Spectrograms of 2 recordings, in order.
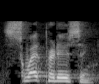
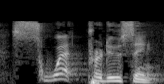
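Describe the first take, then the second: First: Sweat hit first, producing falls away; stress on Sweat. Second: Sweat producing drawn out, each word weighted, falling at the end; slow stress on sweat producing. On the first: Preacher to church, repeating the phrase with stress on Sweat. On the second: Preacher to church, stressing the key phrase slowly. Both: Shown as a demonstration. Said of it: "get this".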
